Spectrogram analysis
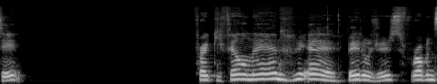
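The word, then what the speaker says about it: Betelgeuse: about a star called Bell to geese spelling but it's pronounced Beetlejuice oh Carol said yeah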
